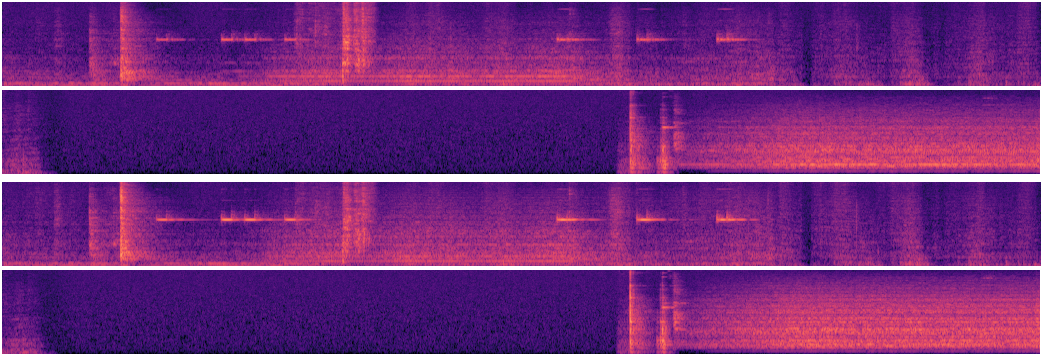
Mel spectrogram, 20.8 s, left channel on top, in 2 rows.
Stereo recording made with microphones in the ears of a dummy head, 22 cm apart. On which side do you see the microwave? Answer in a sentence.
You can hear the microwave on the right.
